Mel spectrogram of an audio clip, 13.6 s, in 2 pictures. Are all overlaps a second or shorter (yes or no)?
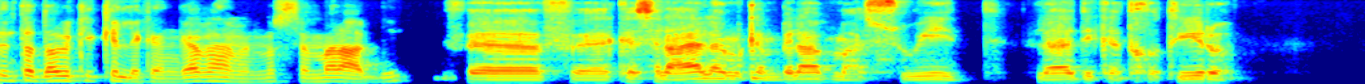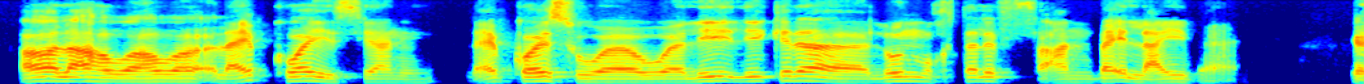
yes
